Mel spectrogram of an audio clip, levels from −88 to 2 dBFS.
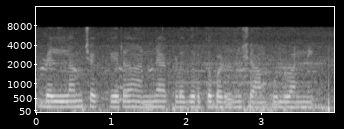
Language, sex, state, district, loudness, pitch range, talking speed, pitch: Telugu, female, Andhra Pradesh, Sri Satya Sai, -18 LUFS, 180-195 Hz, 105 wpm, 190 Hz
